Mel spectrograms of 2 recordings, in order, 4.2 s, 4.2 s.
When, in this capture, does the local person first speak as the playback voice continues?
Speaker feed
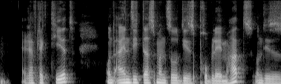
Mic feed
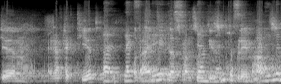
2 s

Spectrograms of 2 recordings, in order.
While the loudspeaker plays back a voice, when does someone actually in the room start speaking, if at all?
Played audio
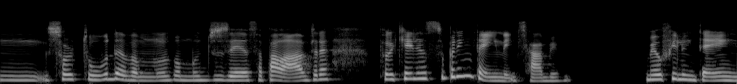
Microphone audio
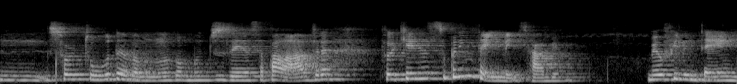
none

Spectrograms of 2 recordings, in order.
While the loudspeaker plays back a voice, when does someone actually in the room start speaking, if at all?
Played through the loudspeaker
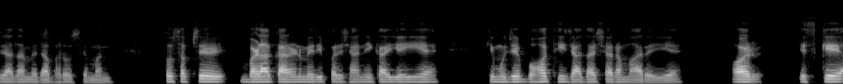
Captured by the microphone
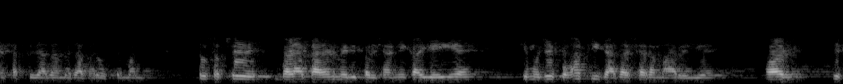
none

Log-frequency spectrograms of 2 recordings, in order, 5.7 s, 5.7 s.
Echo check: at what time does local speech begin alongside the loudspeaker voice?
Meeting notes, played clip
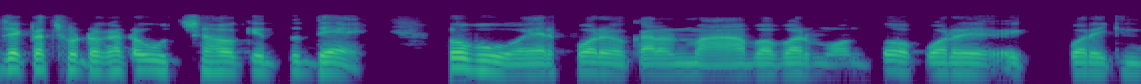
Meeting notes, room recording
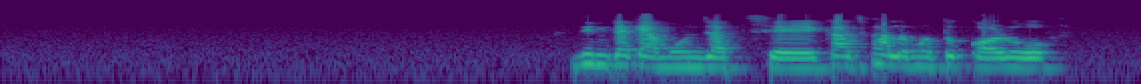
3 s

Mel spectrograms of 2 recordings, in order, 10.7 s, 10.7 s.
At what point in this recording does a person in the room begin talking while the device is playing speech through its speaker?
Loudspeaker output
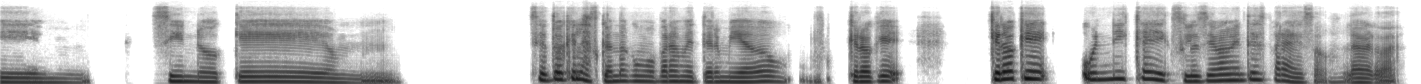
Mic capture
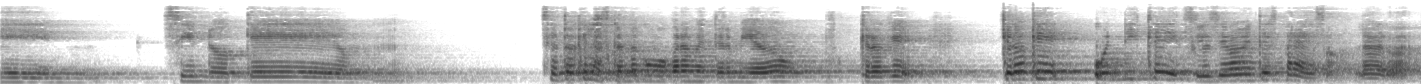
none

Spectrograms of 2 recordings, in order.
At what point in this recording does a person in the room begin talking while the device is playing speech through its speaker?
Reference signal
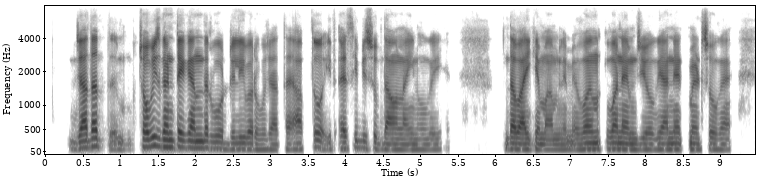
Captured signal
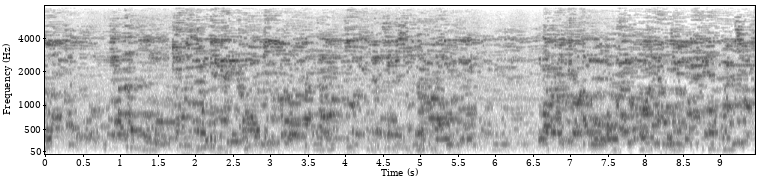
none

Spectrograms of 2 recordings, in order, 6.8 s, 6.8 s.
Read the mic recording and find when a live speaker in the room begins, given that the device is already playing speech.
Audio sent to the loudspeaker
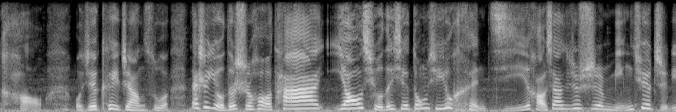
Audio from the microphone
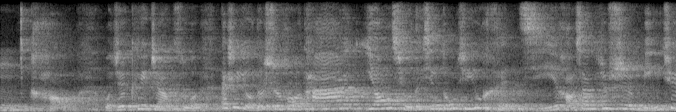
none

